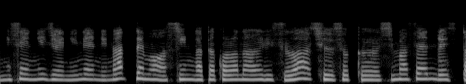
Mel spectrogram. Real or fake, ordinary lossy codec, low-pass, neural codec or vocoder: fake; none; 7.2 kHz; codec, 32 kHz, 1.9 kbps, SNAC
